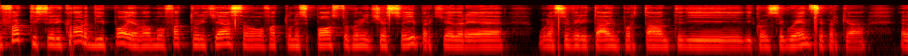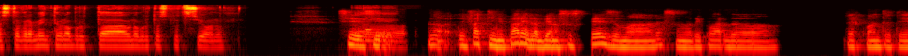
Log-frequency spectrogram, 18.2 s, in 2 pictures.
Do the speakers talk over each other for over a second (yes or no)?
no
